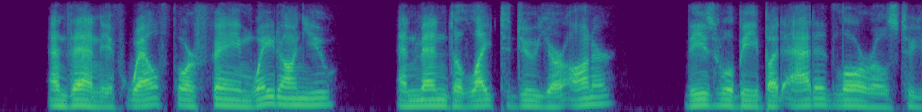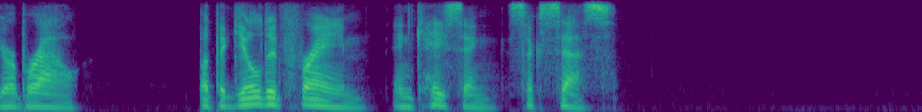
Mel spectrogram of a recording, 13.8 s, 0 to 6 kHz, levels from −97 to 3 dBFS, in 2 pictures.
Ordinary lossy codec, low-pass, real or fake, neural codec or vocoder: Opus, 24 kbps; 5.4 kHz; real; none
